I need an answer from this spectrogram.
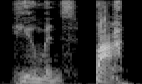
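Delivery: contemptuous, snarling goblin voice. Reading a story, the goblin who hates humans speaks in a snarling goblin voice. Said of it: "He snarled through pointed yellow teeth".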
